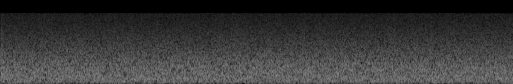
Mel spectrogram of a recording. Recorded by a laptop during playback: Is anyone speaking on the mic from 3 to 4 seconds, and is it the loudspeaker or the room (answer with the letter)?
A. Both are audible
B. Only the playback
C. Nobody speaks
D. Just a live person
C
